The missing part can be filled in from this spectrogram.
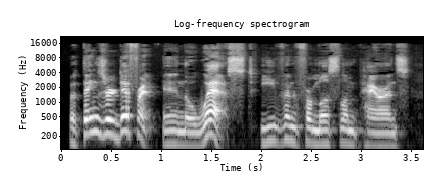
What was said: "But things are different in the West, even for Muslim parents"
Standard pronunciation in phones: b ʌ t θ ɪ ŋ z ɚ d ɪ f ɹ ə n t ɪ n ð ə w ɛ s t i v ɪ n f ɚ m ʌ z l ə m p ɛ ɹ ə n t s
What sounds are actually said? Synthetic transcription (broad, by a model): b ʌ t θ ɪ ŋ z ɚ d ɪ f ɹ ə n t ɪ n ð ə w ɛ s t i v ɪ n f ɚ m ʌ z l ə m p ɛ ɹ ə n t s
